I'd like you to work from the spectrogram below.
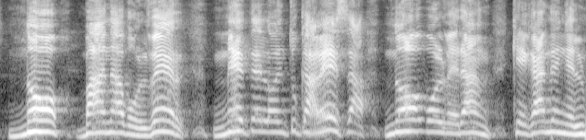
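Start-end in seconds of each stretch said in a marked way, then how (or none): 0.1-1.9 slow, loud, weighted "No van a volver"; "No van a volver" stretched out with full force; emphatic rebuttal. Real, not acted. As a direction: hammer out "No van a volver" word by word. Preacher rebuts the lament forcefully.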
